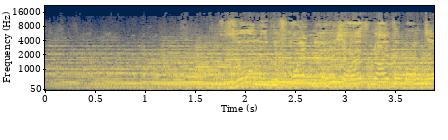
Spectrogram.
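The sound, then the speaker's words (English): Church bells peal in an overlapping, continuous clangor in the city of Cottbus, eastern Germany, on a Sunday morning, ringing on longer than usual beside a rally stage set up by the church. Their ringing tones swell slightly louder after the first second and hold steady. “On a Sunday morning, the church bells rang on longer than usual in the city of Cottbus.”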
